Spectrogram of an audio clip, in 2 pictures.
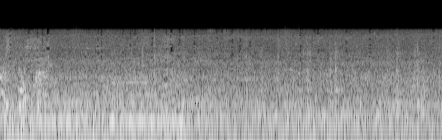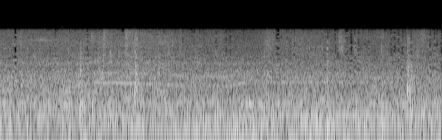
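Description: A bus engine rumbles steadily from inside the moving bus.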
